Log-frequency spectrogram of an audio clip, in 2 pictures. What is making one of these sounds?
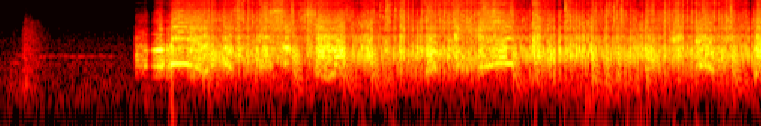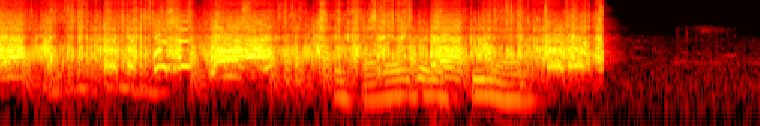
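A man screams loudly.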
